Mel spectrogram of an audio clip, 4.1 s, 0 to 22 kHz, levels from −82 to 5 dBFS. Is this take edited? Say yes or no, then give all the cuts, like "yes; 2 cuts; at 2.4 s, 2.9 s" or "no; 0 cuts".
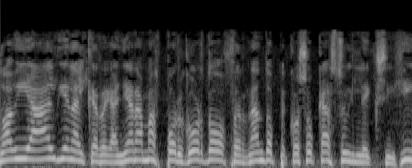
no; 0 cuts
